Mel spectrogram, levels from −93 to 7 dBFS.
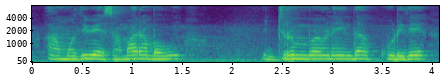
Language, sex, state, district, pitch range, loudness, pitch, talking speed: Kannada, male, Karnataka, Bangalore, 170-195 Hz, -14 LUFS, 185 Hz, 75 wpm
